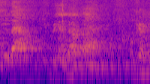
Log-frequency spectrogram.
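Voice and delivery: usual speaking voice

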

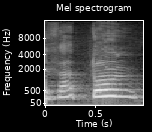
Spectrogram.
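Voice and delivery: high, loud mock threat; imitated flare of temper, cut short; retold angry brother. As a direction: burst out as if about to grab someone. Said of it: "Και νευρίασε ο αδερφός".

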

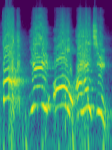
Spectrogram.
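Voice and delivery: very high, loud drawn-out screamed curse; screaming in fright. Real, not acted. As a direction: scream abuse after a jump scare. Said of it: "What are you guys screaming?".

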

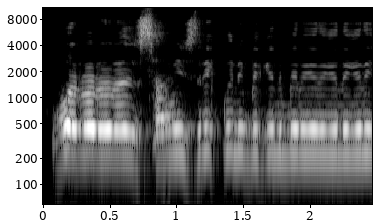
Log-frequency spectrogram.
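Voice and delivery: high, loud crowing over a beaten wife; gloating husband. Retold or imitated. Husband crowing at his silenced wife, mock triumphant. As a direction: crow like a man who just won the argument.

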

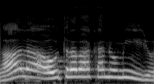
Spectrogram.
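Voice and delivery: put-on children parody their teacher's scolding tone, sing-song; mock teacher's tone. Children imitating the teacher, in a mocking high tone. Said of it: "así con ese tonito".

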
